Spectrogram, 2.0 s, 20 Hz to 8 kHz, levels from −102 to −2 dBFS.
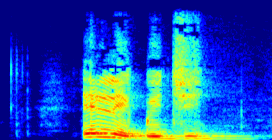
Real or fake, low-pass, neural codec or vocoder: real; 7.2 kHz; none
